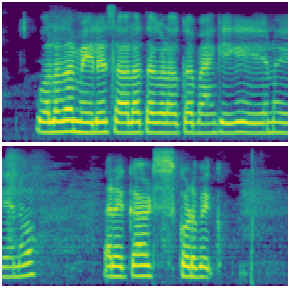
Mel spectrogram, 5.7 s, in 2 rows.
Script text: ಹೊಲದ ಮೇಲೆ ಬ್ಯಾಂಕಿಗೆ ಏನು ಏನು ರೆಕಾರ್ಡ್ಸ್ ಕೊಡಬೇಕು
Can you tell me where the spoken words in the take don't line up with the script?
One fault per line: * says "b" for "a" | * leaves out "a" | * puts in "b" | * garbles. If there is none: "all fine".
* puts in "ಸಾಲ ತಗಳಕ"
